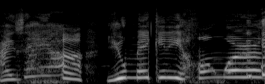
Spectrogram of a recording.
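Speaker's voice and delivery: mock very high, drawn-out scolding scream, broken English. Recalling how his mother used to call him, retelling mother's scream. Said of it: "she used to scream".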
